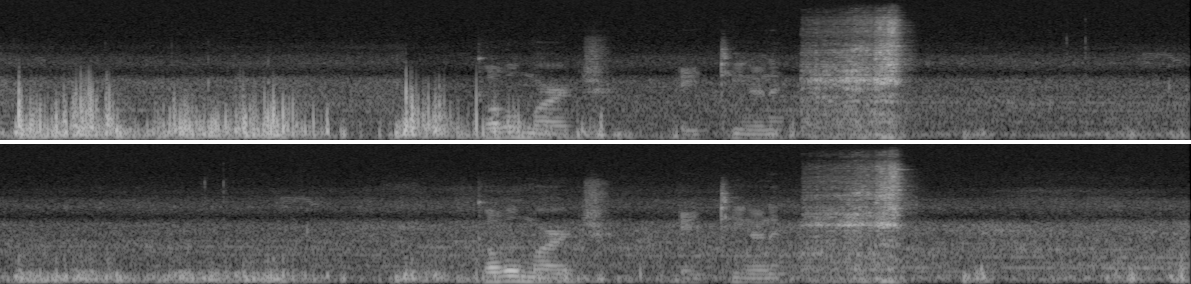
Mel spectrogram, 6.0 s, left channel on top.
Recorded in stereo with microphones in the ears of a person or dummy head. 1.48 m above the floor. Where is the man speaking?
5° right (ahead or behind), 0.7 m.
